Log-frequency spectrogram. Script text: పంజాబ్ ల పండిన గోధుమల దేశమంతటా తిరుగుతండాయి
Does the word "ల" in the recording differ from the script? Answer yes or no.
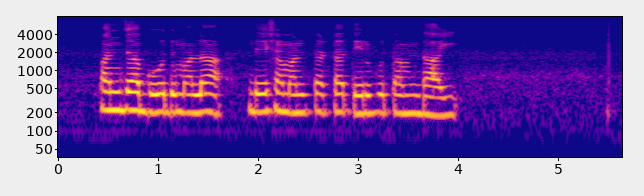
yes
